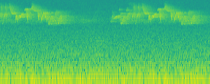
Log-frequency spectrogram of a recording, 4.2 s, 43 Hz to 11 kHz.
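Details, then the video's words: Canada Warbler on the Minister Creek Trail, Allegheny National Forest, Pennsylvania, June 6, 2023, gives two quick, jumbled, bright warbling phrases, each about a second long, over a steady low rush like running water. "I'm pursuing a Canada Warbler, a small, colorful warbler with a bright and cheery warbling song that sounds like this."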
